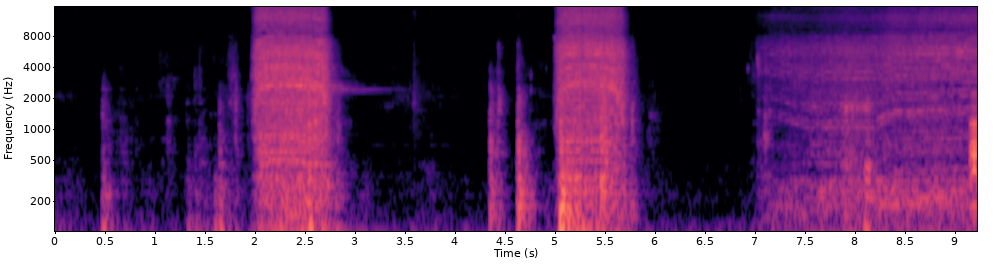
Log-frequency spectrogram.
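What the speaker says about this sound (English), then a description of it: "we'll put regular screws in the wall for the rest" A power drill drives screws into wall anchors while office shelving goes up: two loud, sustained whirring bursts separated by brief clicks and handling taps, then a softer continuous run at the end.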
